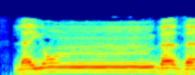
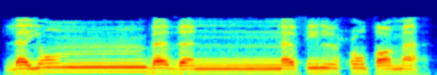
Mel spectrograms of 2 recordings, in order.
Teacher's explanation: لينبذن إقلاب ويغن بمقدار حركتين، لاحظ عليها ميم لينبذن يعني من غير فجوة ومن غير إطباق بكز خفيف لينبذن في الحطمة، والله تعالى أعلم.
